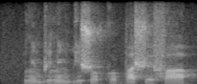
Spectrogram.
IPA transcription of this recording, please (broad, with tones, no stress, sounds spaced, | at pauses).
l ĩ˧ b i˦ l ĩ˦ ɡ͡b i˧ ʃ o˨ k o˨˦ b a˦˨ ʃ e˨ f a˧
